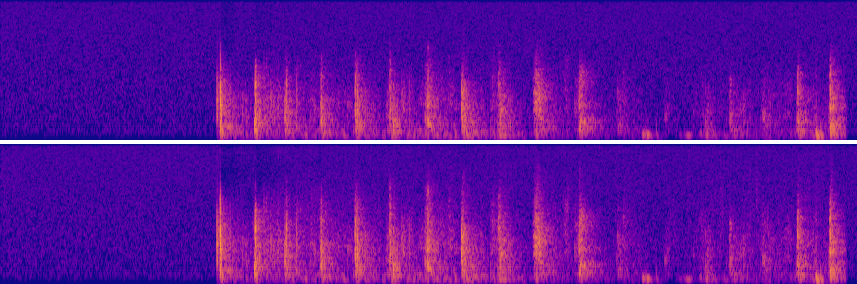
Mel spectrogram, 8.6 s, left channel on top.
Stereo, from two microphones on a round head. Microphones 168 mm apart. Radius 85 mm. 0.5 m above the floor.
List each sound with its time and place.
2.2 s footsteps: 65° right (ahead or behind); by 8.5 s 70° right (ahead or behind)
